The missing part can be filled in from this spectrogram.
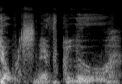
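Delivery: ominous, foreboding voice. Describing a voice heard in your head, the speaker uses an ominous tone. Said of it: "you hear this ominous tone".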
